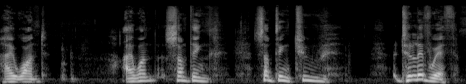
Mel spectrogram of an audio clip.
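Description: A man's voice: a little high, expressive, moderate pace, a little mellow, dry recording, voice pushed up. A man voicing a devoted, grief-stricken young woman in mourning, pleading insistently, as a character in an audiobook. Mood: anguished longing. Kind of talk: dramatic audiobook character reading.

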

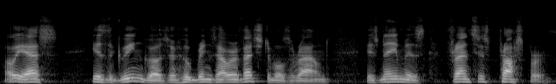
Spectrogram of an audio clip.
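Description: Man voicing an earnest young Victorian gentlewoman, pleading. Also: lowish voice, normal speed, no echo, pitched above the performer's own voice, natural voice. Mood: polite, eager.

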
